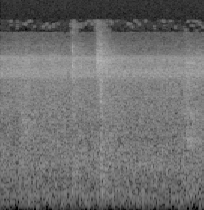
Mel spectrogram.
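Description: Faint hiss with two soft taps, about a third of the way in and halfway: boxing gloves lightly striking a ball held against a wall.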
